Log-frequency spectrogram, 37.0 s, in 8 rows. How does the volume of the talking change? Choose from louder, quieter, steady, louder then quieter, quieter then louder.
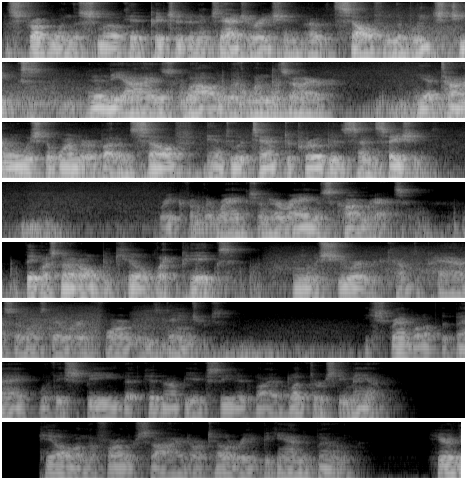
quieter.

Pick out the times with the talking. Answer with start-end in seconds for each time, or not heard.
0.0-8.0, 8.7-13.5, 15.4-25.4, 26.8-31.6, 32.8-36.9.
